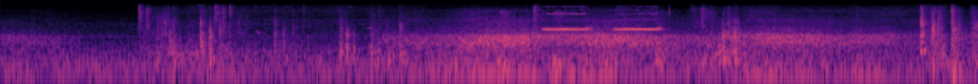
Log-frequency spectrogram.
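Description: A bus door hisses open and shut.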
